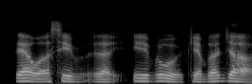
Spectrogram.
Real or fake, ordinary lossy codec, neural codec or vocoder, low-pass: fake; none; codec, 16 kHz, 0.8 kbps, ZipCodec; none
